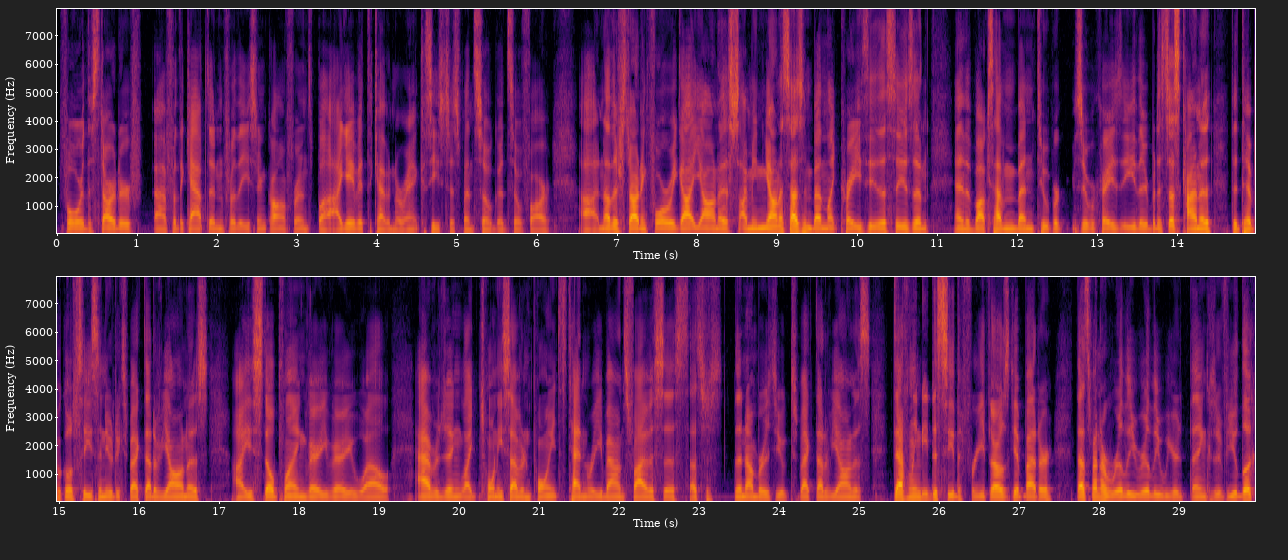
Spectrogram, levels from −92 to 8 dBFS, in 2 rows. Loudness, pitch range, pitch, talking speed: -22 LUFS, 85-105 Hz, 95 Hz, 220 wpm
